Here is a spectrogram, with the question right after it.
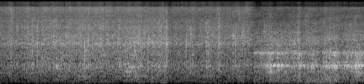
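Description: Finely chopped onions sizzling in hot oil in a pan, a steady bright hiss throughout, close and loud with no talk.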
